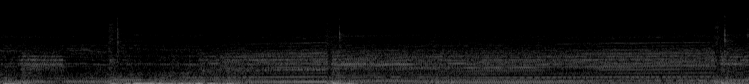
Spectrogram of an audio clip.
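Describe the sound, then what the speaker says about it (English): A Ferrari race car engine in Le Mans Ultimate drones steadily, its pitch rising and falling with the revs, and brief sharp clicks or shifts mark a few points, heard from the cockpit without talk. "This Ferrari is dangerous."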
